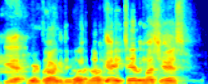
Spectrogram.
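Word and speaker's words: Tarkenton: That's how you pronounce it. Yeah, Tarkington. Yeah. Yeah, Tarkington.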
